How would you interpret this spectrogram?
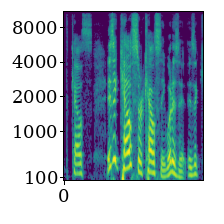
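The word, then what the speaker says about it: Kelce: yeah they are uh no it's Kelsey you're wrong buddy it's Kelsey it's Kelsey the chat saying it's Kelsey yeah I did a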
